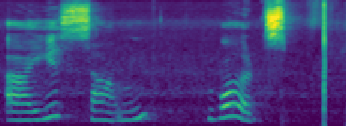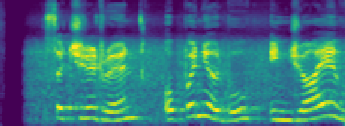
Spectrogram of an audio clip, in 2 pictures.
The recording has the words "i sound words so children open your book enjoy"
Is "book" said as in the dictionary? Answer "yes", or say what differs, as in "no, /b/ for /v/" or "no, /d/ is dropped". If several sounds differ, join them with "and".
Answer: no, /k/ is dropped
